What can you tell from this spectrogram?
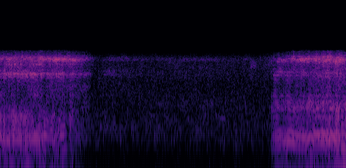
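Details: A grandfather snoring very loudly in his sleep: a rasping, fluttering breath sound, then a quiet pause, then it returns.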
